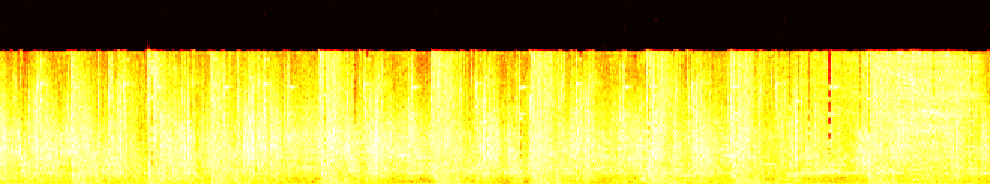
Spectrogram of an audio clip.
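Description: Animated fight-scene sound effects over music: a dense clatter of crashes and impacts, with repeated falling sweeps in pitch and a low rumble underneath.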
